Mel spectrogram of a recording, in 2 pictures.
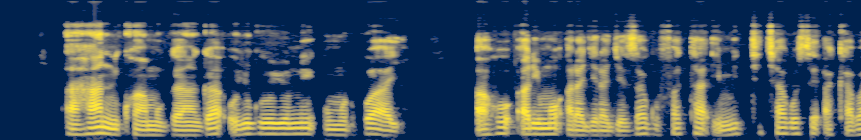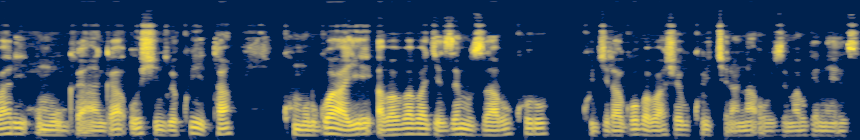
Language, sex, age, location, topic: Kinyarwanda, female, 36-49, Kigali, health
